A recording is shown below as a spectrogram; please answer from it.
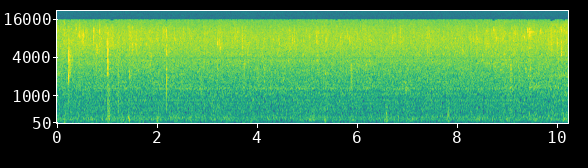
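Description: Near silence: a faint steady hiss of room tone, with a few soft ticks in the first couple of seconds.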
